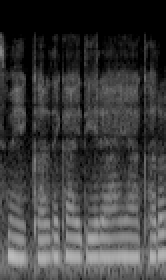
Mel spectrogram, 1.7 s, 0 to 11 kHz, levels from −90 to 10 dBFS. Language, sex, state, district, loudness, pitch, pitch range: Hindi, female, Bihar, Vaishali, -27 LUFS, 185 Hz, 185-190 Hz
